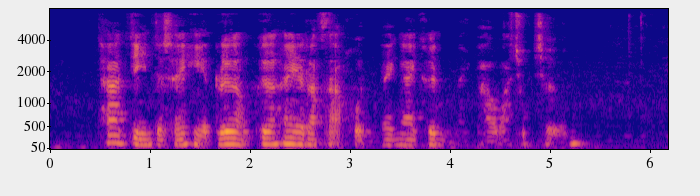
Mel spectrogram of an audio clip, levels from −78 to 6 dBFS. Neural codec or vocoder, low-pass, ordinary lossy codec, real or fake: none; 7.2 kHz; AAC, 32 kbps; real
